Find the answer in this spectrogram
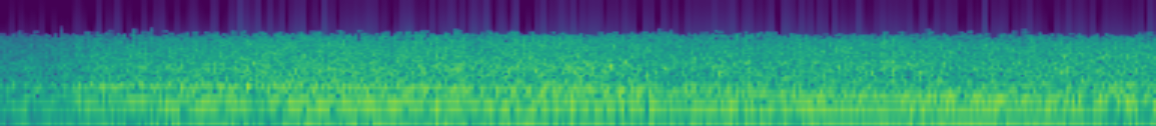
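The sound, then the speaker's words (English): A boat engine drones steadily and loud as the boat heads for an island straight ahead, its low rumble and harmonic hum holding throughout, with a slight drop in pitch partway as the craft moves along. “The island is straight ahead. I'm taking you in now.”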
